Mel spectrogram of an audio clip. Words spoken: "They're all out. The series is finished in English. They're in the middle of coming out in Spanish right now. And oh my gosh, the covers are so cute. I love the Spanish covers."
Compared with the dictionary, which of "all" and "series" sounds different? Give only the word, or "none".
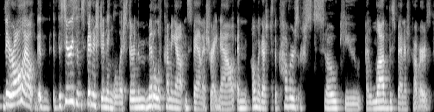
none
